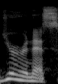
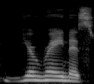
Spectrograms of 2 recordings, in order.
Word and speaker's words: Uranus: It's pronounced Uranus, not Uranus, you childling.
